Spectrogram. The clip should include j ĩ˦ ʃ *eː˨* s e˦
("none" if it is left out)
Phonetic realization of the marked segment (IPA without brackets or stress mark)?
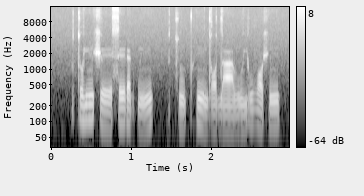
eː˨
